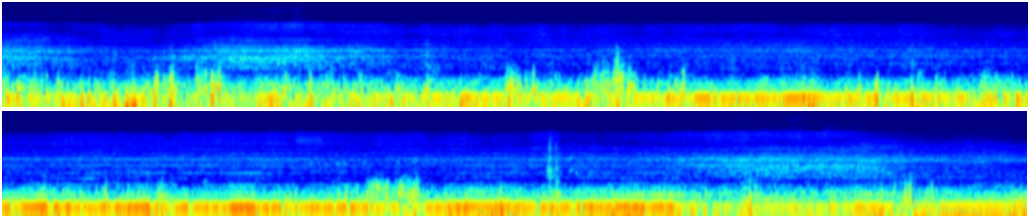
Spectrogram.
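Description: A small excavator's diesel engine rumbles steadily nearby.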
